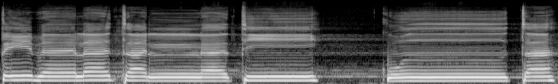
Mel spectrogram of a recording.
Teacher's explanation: huruf ti kita panjangkan dua harakat karena ya sukun di depannya.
